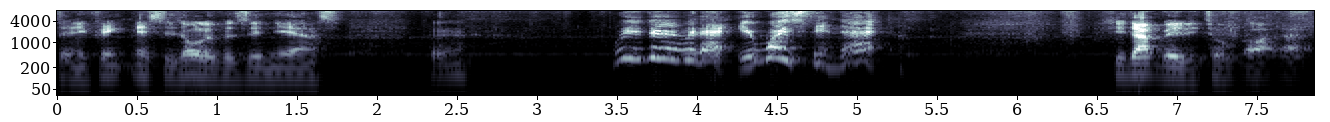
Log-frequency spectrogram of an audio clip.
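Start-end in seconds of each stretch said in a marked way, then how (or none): 3.4-5.1 much higher, nagging mock voice of her mother; scolding mother-in-law. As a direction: squeak out the mother's telling-off. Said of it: "That was her mother".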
